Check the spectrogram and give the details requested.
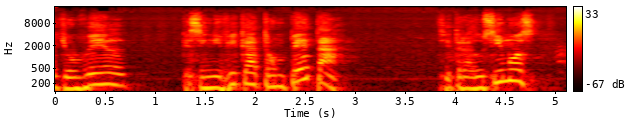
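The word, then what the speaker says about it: יובל: con la otra amén el jubileo en hebreo se pronuncia jovel que significa trompeta si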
